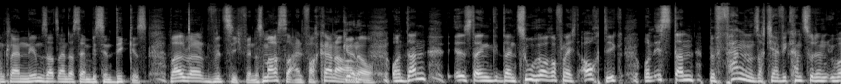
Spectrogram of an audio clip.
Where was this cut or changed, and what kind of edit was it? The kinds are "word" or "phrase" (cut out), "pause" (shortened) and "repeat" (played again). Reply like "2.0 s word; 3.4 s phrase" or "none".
none

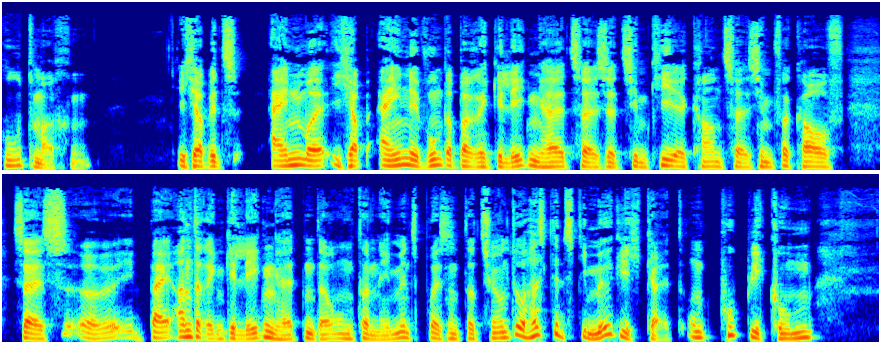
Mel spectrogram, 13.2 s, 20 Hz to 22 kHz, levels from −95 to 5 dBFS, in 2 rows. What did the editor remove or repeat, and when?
none

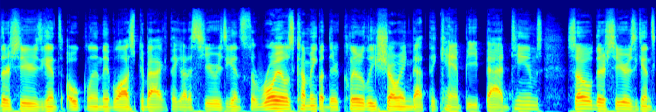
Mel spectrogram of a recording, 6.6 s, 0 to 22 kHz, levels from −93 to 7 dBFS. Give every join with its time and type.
1.4 s word; 3.2 s word; 5.1 s word

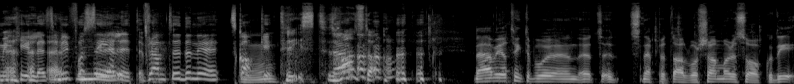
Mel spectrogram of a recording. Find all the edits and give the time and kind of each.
none

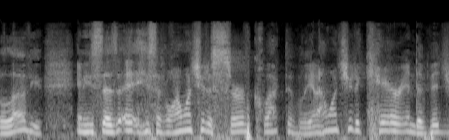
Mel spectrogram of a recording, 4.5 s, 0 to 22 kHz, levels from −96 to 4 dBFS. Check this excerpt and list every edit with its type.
none

